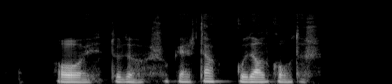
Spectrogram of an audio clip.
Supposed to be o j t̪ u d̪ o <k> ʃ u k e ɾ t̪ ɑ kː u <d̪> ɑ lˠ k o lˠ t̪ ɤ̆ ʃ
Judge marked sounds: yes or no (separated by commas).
no, yes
